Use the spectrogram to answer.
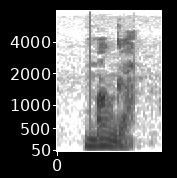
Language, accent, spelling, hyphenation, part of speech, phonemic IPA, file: English, Southern England, monger, mong‧er, noun / verb, /ˈmʌŋɡə/, LL-Q1860 (eng)-monger.wav
- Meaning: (noun) Chiefly preceded by a descriptive word.: 1. A dealer or trader in a specific commodity 2. A person promoting something, especially an undesirable thing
